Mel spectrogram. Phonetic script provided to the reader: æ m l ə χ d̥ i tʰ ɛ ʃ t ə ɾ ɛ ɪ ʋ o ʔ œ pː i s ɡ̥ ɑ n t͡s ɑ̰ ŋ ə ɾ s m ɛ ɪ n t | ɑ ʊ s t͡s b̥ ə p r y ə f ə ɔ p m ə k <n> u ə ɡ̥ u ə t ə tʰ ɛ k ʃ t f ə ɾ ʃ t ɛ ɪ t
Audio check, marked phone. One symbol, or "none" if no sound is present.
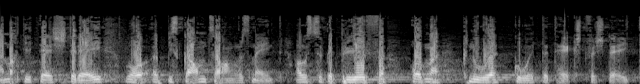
n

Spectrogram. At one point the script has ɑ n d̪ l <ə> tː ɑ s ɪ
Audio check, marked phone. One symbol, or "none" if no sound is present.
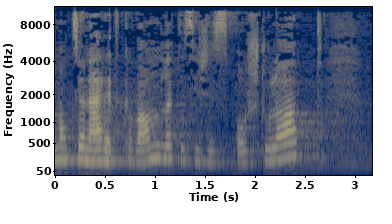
ə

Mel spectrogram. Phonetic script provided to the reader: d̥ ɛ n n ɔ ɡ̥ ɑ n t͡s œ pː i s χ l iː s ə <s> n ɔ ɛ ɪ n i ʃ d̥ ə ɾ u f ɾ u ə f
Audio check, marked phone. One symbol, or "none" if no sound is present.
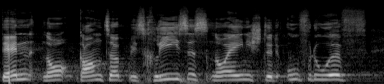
s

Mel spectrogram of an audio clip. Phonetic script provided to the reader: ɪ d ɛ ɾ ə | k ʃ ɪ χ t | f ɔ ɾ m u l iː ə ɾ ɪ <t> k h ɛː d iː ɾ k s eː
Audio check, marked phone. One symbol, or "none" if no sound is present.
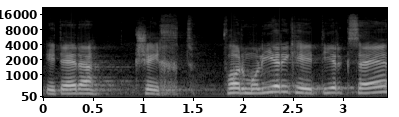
none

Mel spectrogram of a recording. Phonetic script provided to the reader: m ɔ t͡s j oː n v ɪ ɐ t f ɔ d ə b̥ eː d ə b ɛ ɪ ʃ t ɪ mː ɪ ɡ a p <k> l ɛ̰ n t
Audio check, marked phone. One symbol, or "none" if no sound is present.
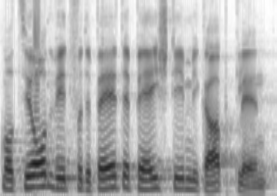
k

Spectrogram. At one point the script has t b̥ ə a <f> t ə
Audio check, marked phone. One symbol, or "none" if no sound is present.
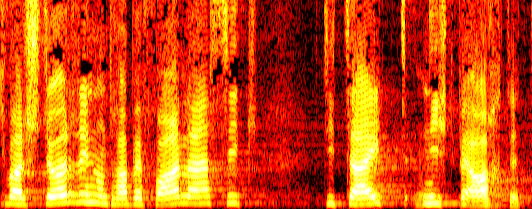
χ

